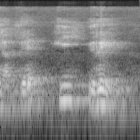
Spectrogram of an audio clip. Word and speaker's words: Jireh: Então, se no hebraico não tem J, não tem como nós falarmos que nós estamos ali. Jireh, na verdade a pronúncia correta é Yahvé-Jireh, tá?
